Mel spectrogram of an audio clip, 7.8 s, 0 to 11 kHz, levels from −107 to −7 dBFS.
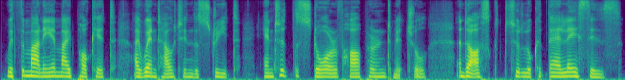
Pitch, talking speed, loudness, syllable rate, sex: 150 Hz, 200 wpm, -21 LUFS, 5.2 syllables/s, female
